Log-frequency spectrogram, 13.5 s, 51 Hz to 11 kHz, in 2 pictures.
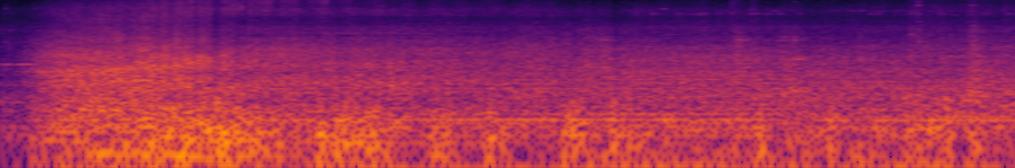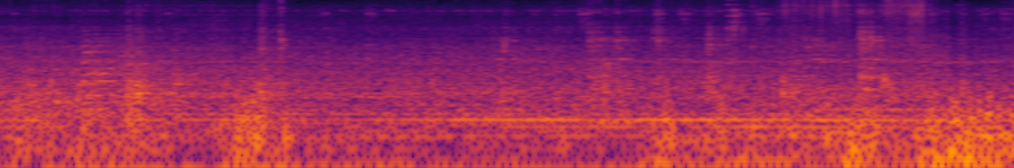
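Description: A 1953-built Blackpool Coronation electric tram running past close by on street track: wheels rumbling on the rails under a steady low motor hum, growing loud right at the start. A brief burst of higher-pitched wheel noise and a few clicks come near the end as it goes by.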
